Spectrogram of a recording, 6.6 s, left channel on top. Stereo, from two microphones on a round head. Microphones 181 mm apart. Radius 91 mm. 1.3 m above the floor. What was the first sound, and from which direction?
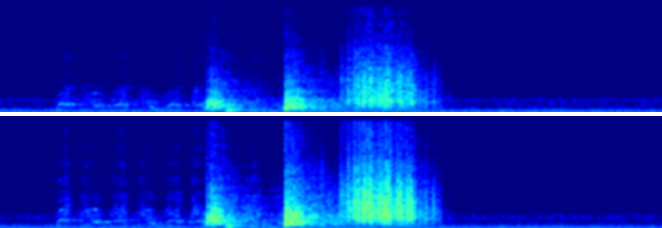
Scissors, 65° right (ahead or behind).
